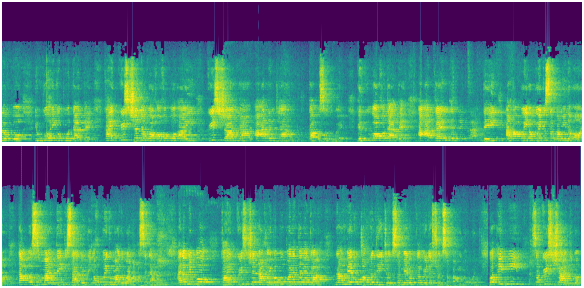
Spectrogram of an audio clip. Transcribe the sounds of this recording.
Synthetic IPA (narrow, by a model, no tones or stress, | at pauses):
loŋpo̞ʔjʊŋbuːhɐjkopod̪aːt̪ɛ | kaːhɪt̪̚kɾist͡ʃɐnːɐpoʔɐko̞ʔɐkopo̞ʔɐj | kɾist͡ʃɐnːɐʔaʔɐt̪ɛd̪laŋ | t̪aːposjʊbuːhɛ | ɡɐnʊnpoʔɐko̞d̪aːt̪ɛʔɐʔɐt̪ɛnɡɐnɛsand̪ɛjʔɐŋʔɐkojʔɐɡojɪnkosɐpɐŋɪnoʔo̞n | t̪aːposmɐnd̪ejt̪ʊsaːt̪ɛɹd̪ejʔɐkopoʔɐjɡʊmaːɡɐwanɐŋkɐsɐlaːnɐn | ʔɐlɐmɲopo̞ʔkaːhɪt̪̚kɾist͡ʃɐnːɐʔɐko̞ʔɐjpɐpupolɐnt̪ɐlɐɡanɐmɛːɾoŋkɐŋɾɛlid͡ʒo̞nsɐmɛːɾoŋk̪ɐŋɾɛlɐʃjo̞nsɐpɐŋɪnoʔo̞n | pɐɡ̚ʔɐjmi | sɐkɾist͡ʃanɪbɐ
